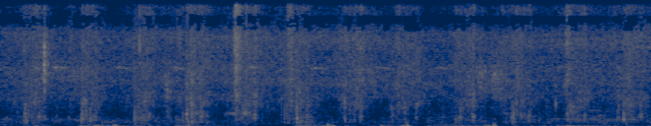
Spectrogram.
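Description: Footsteps on a concrete alley path: low, soft thumps about once a second with small scuffs and clicks in between.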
